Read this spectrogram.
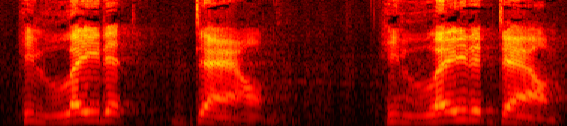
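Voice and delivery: slow, weighty preacher's declamation; emphatic preaching. Real, not acted. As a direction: draw out each word with deliberate pauses.

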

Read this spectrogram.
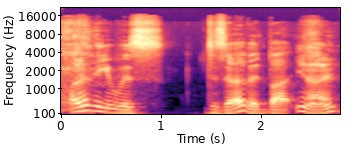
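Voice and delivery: ordinary delivery

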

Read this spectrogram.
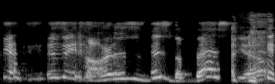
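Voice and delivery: high, mock-carefree soldier; carefree mock boast. Soldier mocks the idea of a hardship tour, carefree. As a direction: play it like nothing here is hard.

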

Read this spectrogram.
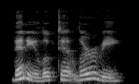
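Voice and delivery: usual speaking voice

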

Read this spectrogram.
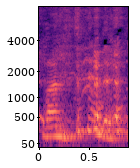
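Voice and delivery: high, loud, amused repeat; real laughing. Real, not acted. Laughing at the listener's pun.

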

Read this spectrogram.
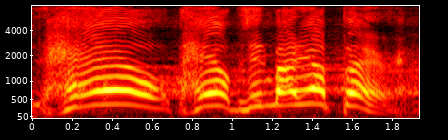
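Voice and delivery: high, loud cry for help; hammed-up panicked shouting; desperate holler. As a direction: holler up from the bottom of a cliff. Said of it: "And he hollers".

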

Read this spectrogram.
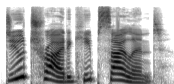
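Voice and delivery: a touch of nervous urging. A narrator's reading. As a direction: urge them to hush, a little on edge.

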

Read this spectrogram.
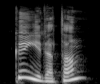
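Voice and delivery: high-pitched woman character asking; questioning woman. A narrator's reading. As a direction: question the child in a lifted woman's voice. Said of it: "vroeg de vrouw".

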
